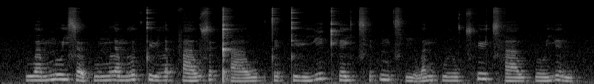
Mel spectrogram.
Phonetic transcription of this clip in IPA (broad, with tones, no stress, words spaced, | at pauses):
wɐ˨˥mŋuː˧jsœː˨˩kʷɐ˨˧ŋ lɐ˨˧mlʊ˥k̚t̪yː˨ lɐ˧p̚faː˨˥wsɵ˧t̚kʰaː˨˧w | t̪ɪ˨˥k̚t̪yː˨ jiː˥kʰe˨˧j t͡sʰɪ˨˥k̚ɪ˧ŋt͡sʰiː˨˩wɐ˧ŋ kʷiː˨wt͡sʰyː˥t͡sʰaː˨w puː˨˥jɪ˨ŋ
